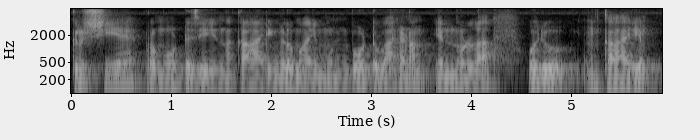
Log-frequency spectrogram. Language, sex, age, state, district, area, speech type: Malayalam, male, 30-45, Kerala, Kottayam, rural, spontaneous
